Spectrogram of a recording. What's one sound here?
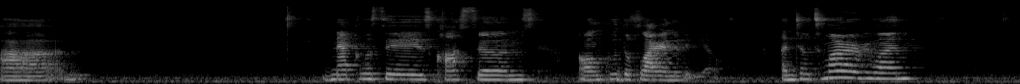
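A young woman speaks animatedly and close up, as if into a device's microphone.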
